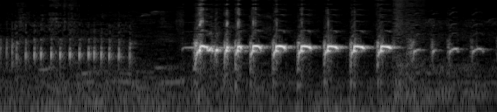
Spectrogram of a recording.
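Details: Singing zebra dove: a soft, quick string of faint notes, then a loud, melodious series of clear, curling coos delivered about four a second and fading toward the end.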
